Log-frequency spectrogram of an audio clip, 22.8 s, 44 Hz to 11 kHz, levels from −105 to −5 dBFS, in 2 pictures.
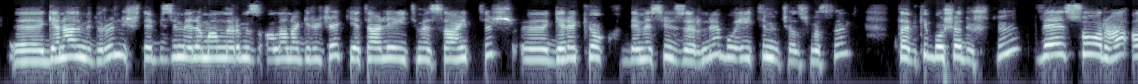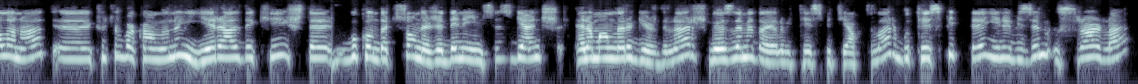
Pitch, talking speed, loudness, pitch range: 245 Hz, 125 wpm, -20 LUFS, 225-270 Hz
